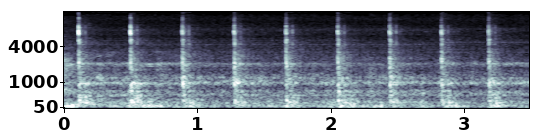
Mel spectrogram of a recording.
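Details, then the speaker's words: H-Calory diesel heater with its original fuel dosing pump at power level 3: sharp, even ticks about 2.5 per second over a low hum. Ticking gets faster at higher levels and is loud, and the exhaust noise is also audible. "This is level 3. And the faster the higher up in the level you go, the faster it's going to make that ticking noise."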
